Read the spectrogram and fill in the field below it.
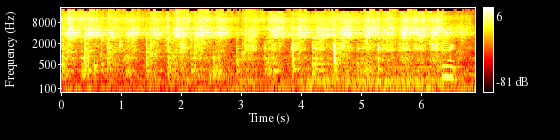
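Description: Red chickpeas dry roasting in a pan, a continuous rattle of scraping and stirring with small clicks of the pulses against the metal, close, with a voice speaking over it.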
